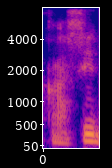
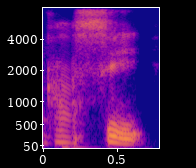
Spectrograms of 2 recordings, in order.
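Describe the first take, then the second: First: The s sound is short. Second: The s sound is long. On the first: "S-nya pendek" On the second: Bland. "S-nya panjang"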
